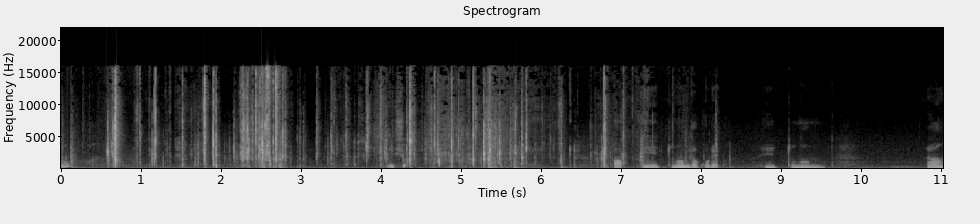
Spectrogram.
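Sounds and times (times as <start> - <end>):
wrapping crinkling and tearing as a package is opened: 0.0 - 8.4
speech: 4.1 - 4.5, 6.9 - 9.7, 10.8 - 11.0.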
